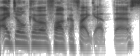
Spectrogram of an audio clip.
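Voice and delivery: mock careless, don't-care delivery. Retelling how a friend acts at commercial auditions: imitating an I-don't-care attitude. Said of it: "goes into the attitude".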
